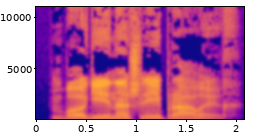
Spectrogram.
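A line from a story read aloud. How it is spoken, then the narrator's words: Solemn powerful proclamation. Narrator (Russian): торжественным мощным голосом объявил он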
